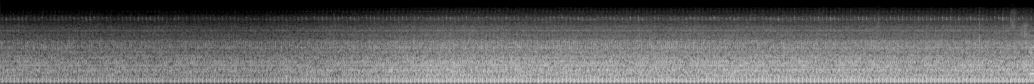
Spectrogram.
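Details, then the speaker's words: Honda EU2000i inverter generator that would only run a second, after replacing a completely plugged muffler: smooth even note that throttles up under a drill load and settles, no surging or stalling; runs normally after repair. "as you can hear it pick up uh throttle up a little bit under the load of the drill not bad that's that's not bad at [Music] all"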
